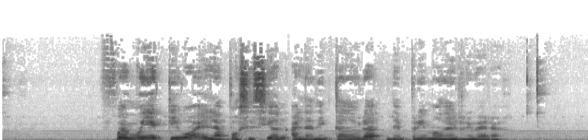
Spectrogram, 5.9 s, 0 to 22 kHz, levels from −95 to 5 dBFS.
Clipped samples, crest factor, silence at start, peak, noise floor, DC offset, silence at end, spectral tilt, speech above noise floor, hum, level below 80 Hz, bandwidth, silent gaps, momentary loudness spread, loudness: under 0.1%; 16 dB; 0.05 s; -4 dBFS; -47 dBFS; under 0.1%; 0.45 s; -4.5 dB/octave; 28 dB; none; -54 dBFS; 16.5 kHz; none; 15 LU; -20 LUFS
